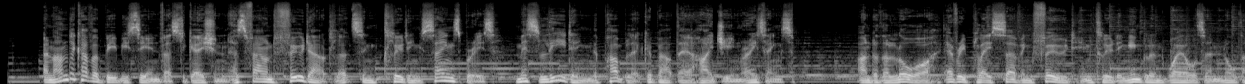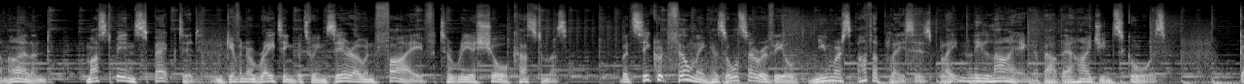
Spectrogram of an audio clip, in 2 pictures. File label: BBC News Reporter, Straight, News Reporter, Informative, RP ('Received Pronunciation')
